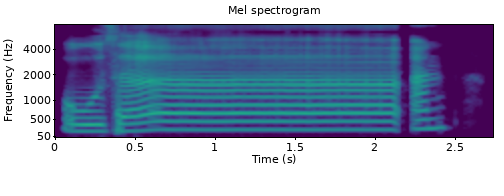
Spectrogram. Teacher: مد کو 5 الف کے برابر لمبا کریں گے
